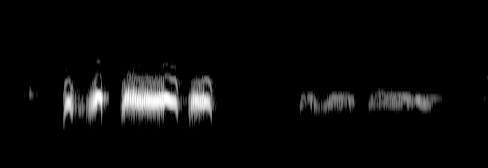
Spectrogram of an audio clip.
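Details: Spotted dove cooing as a lure to draw a response, two brief notes, a long steady coo and a short end note, followed by two quiet low murmuring coos.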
